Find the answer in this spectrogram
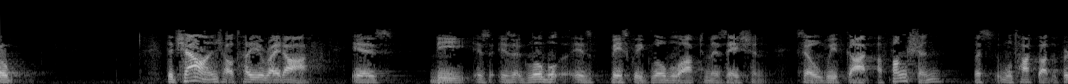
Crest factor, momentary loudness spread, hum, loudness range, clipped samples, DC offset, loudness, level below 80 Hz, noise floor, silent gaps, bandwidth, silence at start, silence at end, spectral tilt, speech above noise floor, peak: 20 dB; 15 LU; none; 5 LU; under 0.1%; under 0.1%; -28 LUFS; -56 dBFS; -68 dBFS; none; 5.2 kHz; 0 s; 0 s; -3 dB/octave; 40 dB; -8 dBFS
